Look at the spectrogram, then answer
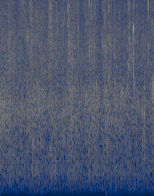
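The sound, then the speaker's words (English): A steady burst of crowd applause at Unionville Alliance Church, many hands clapping at once for a church volunteer in a dense, even wash of sound that holds at a constant level for a couple of seconds with no voices. “And a lot of things that that's worth a clap.”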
